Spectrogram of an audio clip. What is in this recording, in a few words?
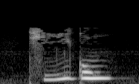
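"提供", Mandarin Chinese; hsk; chinese flashcards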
